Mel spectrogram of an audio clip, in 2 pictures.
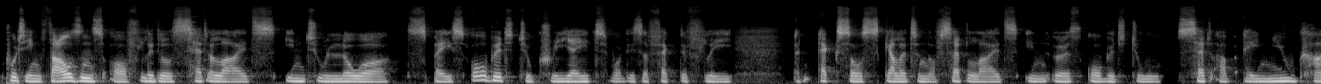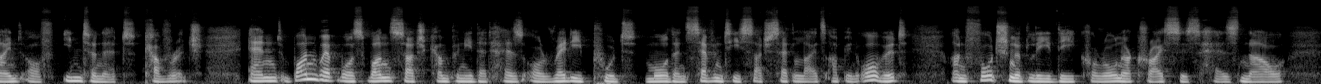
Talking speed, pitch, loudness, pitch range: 125 wpm, 135 Hz, -22 LUFS, 130-145 Hz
